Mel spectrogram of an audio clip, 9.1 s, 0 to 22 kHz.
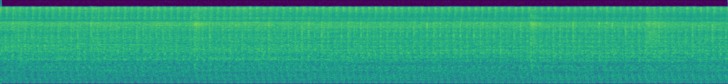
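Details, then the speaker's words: Yamaha Vixion 2010 motorcycle idling: rough, loose rattle over the engine note with the clutch lever released, gone and smooth when the lever is pulled; clutch rattle, clutch to be disassembled. "Kalau dilepas koplingnya gredek. Ditarik koplingnya suaranya halus dan bersih."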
